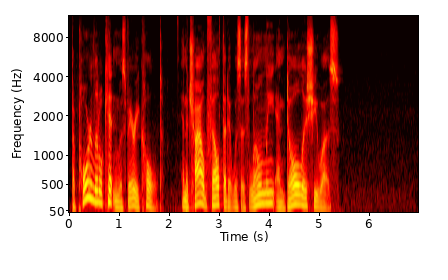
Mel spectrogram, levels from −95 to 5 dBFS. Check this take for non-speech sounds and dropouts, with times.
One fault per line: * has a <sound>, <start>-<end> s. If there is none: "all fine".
all fine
